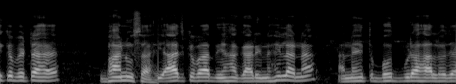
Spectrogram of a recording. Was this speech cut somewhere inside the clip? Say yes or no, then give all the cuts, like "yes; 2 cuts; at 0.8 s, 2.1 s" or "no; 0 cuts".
yes; 2 cuts; at 1.5 s, 3.3 s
